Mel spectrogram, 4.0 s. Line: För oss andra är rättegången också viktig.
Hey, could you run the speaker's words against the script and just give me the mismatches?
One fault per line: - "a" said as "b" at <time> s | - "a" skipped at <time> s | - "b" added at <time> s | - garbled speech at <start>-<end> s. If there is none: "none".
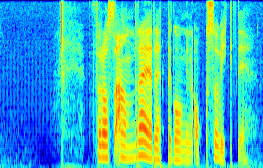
none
